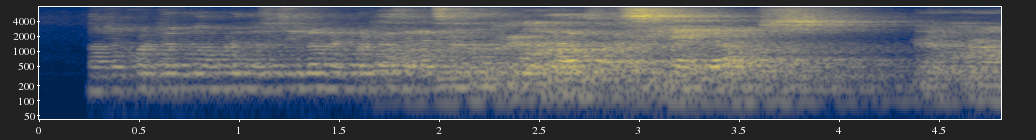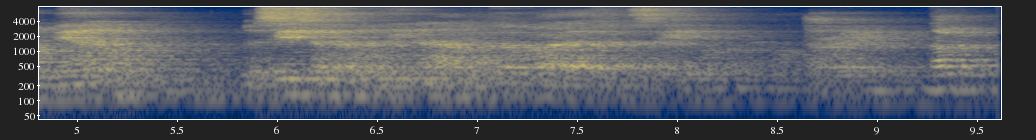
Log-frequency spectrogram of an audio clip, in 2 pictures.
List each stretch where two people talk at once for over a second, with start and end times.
1.6-3.7

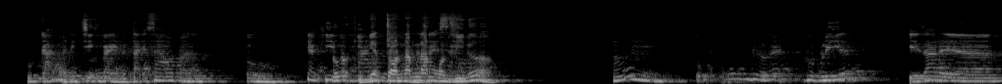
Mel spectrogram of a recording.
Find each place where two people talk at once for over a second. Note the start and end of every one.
3.3-4.9

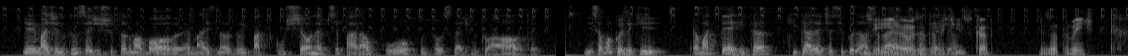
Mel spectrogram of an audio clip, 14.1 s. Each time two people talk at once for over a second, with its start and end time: 10.8-12.1

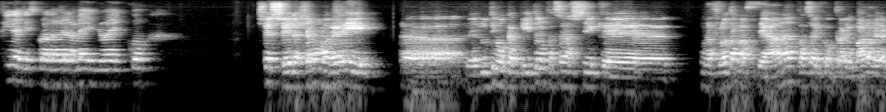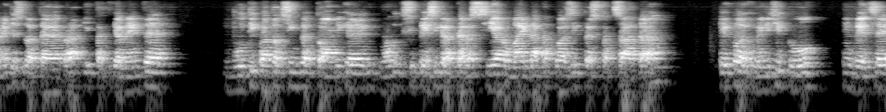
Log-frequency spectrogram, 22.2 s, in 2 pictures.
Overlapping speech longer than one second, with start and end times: none

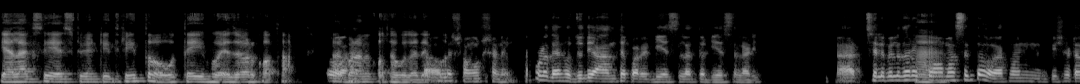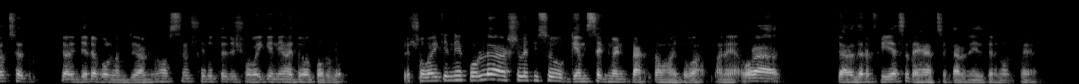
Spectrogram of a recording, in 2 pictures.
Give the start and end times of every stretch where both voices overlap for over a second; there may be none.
none

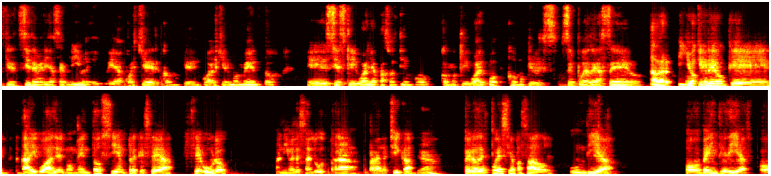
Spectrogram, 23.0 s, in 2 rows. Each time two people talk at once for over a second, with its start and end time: none

